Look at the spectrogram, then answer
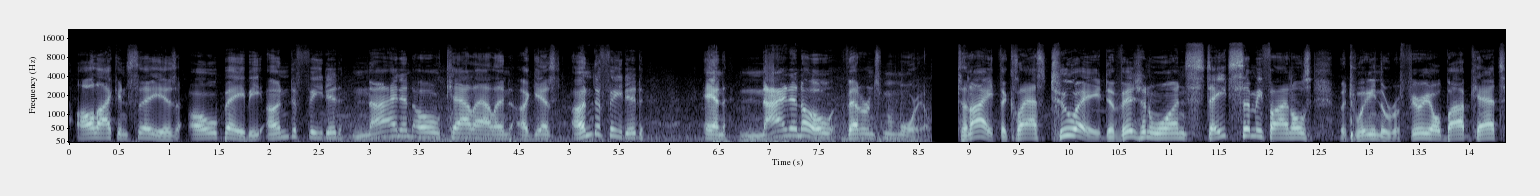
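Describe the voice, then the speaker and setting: A man's moderately paced talk in an unremarkable speaking voice, fairly high-pitched, with lively intonation. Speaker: sports announcer, play-by-play. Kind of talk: sports broadcast opening, high school football.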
